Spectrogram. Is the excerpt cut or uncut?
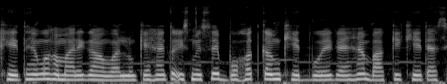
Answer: uncut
